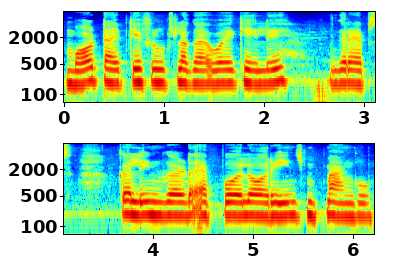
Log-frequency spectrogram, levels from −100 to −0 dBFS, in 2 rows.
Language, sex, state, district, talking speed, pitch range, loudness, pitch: Hindi, female, Chhattisgarh, Korba, 125 wpm, 180-190 Hz, -14 LUFS, 185 Hz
